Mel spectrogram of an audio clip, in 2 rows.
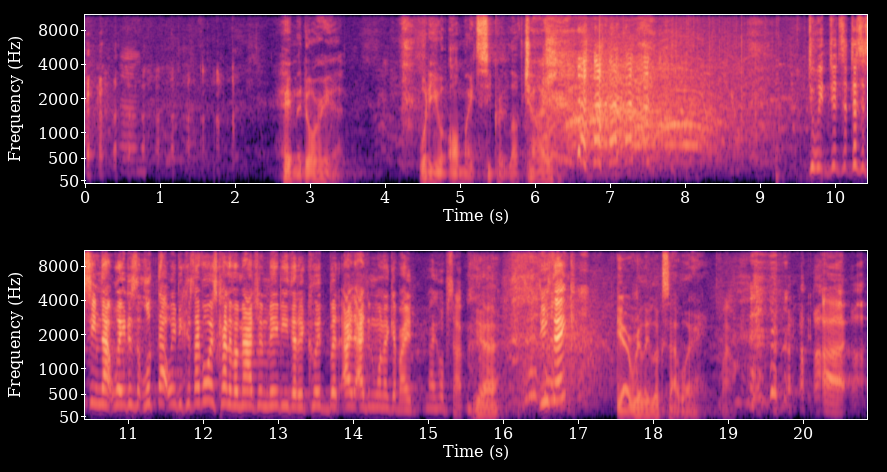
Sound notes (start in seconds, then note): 6.3 cheering, applause; 9.4 stammering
